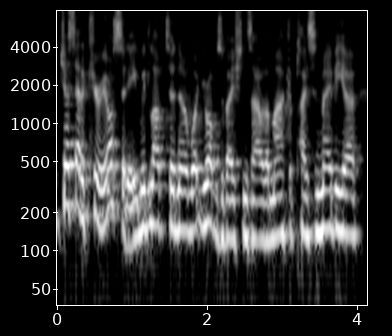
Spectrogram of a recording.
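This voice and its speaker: A man's voice: mid-range voice, fast. A man. He talks as a podcast host, conversational and informal as he puts questions and adds his own comments. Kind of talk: casual interview conversation.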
